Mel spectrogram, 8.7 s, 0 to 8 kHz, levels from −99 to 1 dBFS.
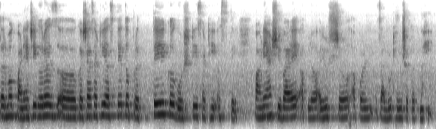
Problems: constant background noise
